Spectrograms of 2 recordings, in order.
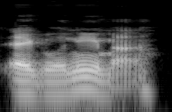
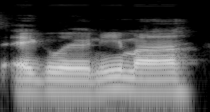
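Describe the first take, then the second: First: The word has fewer hard E sounds. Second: The word has two hard E sounds. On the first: The speaker calls it right. "the other way might be a little bit more correct" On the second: The speaker calls it wrong. "I've got the two hard E sounds in there"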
